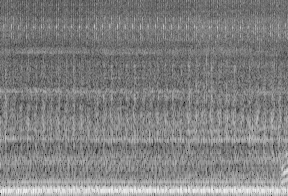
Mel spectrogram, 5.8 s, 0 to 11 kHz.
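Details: Built Subaru WRX 2.1 block, EJ257 crank, forged JE pistons, ACL bearings, after winter break-in with first tune: steady idle with loose uneven knock about twice a second; cause unknown, possibly needs teardown.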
